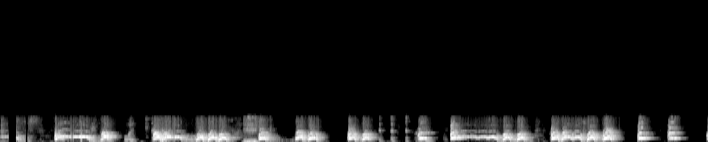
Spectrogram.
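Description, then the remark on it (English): Several dogs bark and yip excitedly at the door as somebody comes to it, in overlapping, irregular bursts, with high whines and whimpers mixed in, loud and continuous for the whole stretch with only brief pauses. “has a menagerie over here. When somebody comes to the door, they're...”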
